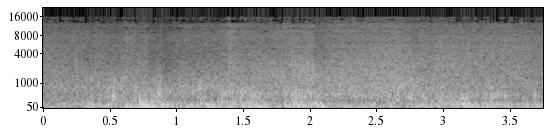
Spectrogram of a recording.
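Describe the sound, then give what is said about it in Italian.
Rough sea waves churn and crash continuously while strong wind buffets the microphone, a dense, steady roar of surf and gusts with no voices. “continua a guardare inquieto il mare minaccioso, sembra quasi che tema che qualcosa debba riversarsi su di lui, quasi fosse una vendetta divina.”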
